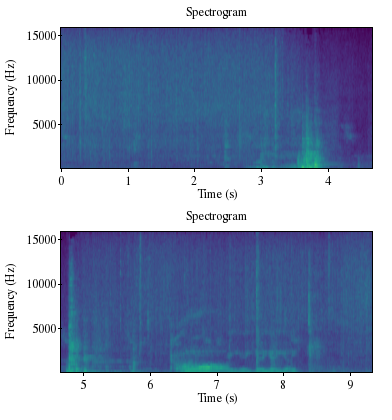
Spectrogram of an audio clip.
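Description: Pork belly slices and other meat sizzling over hot coals in a charcoal kettle grill. About three and a half seconds in, the lid shuts with a clank and the sizzle goes quieter. The lid comes up again a second later, and a falling, drawn-out tone follows near the end.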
